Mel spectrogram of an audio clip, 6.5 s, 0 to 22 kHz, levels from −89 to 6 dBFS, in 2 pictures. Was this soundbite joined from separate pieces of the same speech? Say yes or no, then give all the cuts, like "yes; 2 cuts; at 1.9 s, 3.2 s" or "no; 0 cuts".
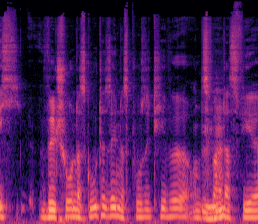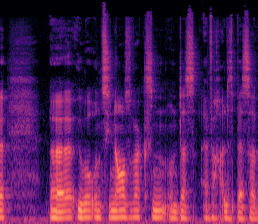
no; 0 cuts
